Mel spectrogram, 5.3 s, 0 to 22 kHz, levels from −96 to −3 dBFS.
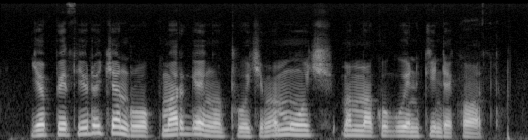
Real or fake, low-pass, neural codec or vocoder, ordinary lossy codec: real; 19.8 kHz; none; none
